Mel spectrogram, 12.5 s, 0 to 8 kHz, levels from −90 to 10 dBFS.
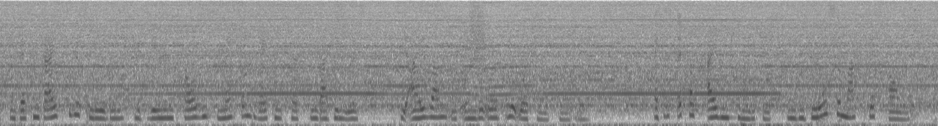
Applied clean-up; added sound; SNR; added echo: none; Domestic sounds, home sounds; -2 dB; none.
